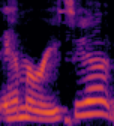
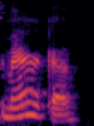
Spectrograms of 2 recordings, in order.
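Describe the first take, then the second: First: The C in the name sounds like an S. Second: The C in the name sounds like a K. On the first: The speaker calls it wrong. "He pronounced the C like an S" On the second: The speaker calls it right. "No, it's America"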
